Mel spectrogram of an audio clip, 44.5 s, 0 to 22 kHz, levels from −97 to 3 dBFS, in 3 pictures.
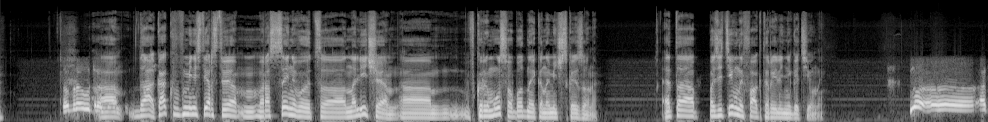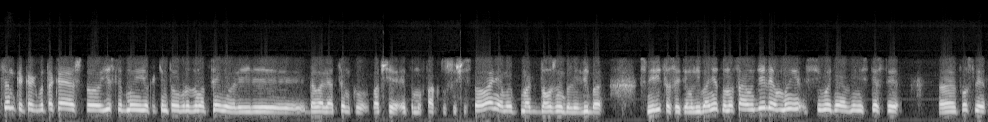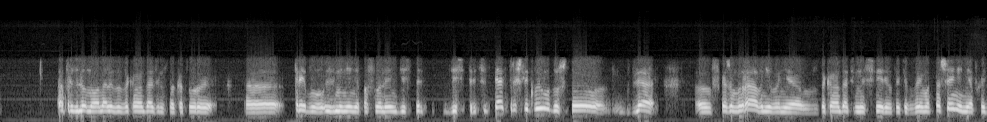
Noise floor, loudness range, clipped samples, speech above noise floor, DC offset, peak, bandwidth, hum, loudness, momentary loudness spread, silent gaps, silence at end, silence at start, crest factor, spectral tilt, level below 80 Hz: -64 dBFS; 3 LU; under 0.1%; 47 dB; under 0.1%; -6 dBFS; 16.5 kHz; none; -18 LUFS; 7 LU; none; 0 s; 0 s; 12 dB; -5.5 dB/octave; -54 dBFS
